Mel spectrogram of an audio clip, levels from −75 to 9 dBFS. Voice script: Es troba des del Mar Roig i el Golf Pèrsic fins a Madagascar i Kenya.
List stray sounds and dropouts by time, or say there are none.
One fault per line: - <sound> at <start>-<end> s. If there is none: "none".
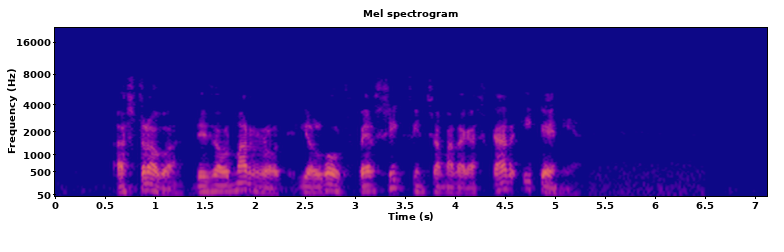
none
